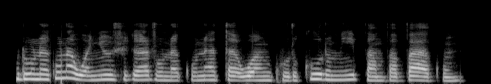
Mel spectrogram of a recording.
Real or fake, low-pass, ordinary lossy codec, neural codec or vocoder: real; 7.2 kHz; Opus, 64 kbps; none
